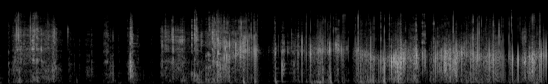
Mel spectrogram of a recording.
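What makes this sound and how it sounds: Thin aluminium foil wrapped around a small mini microphone is crumpled and crinkled with fingertips. Dense, bright crackling comes in short bursts at first, with quieter pauses, then builds into a steady stream of sharp crinkles and crunches.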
